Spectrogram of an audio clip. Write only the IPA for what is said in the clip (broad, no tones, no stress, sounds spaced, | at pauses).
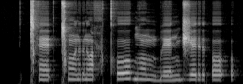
ǀʰ ẽ ʔ ǀ ũ r ũ ħ kʰ o ɡ ũ m b e n d͡ʒ e r ʔ o ʔ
